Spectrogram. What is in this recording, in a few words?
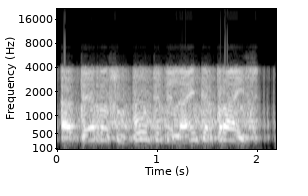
landing, dialogs italian; midway us; War Thunder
